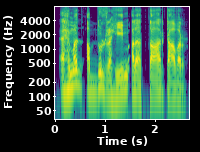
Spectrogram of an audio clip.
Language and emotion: Urdu, neutral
